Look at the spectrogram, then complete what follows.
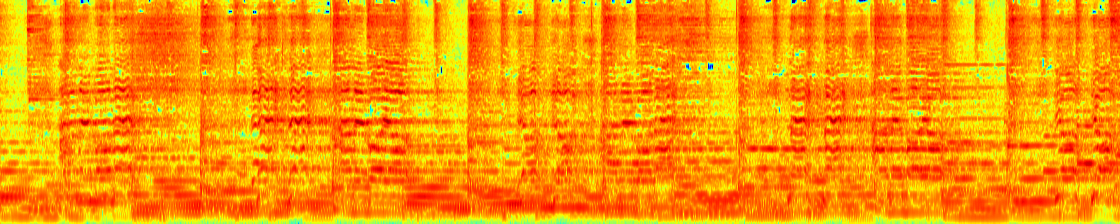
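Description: Live pop band playing with a steady drum beat, electric guitar and keyboards under female lead vocals. The deep bass is missing.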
